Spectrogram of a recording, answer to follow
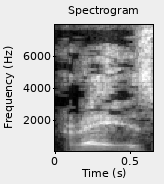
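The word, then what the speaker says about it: reis: the Portuguese pennies or Rays pronounced rays are prodigious it takes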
